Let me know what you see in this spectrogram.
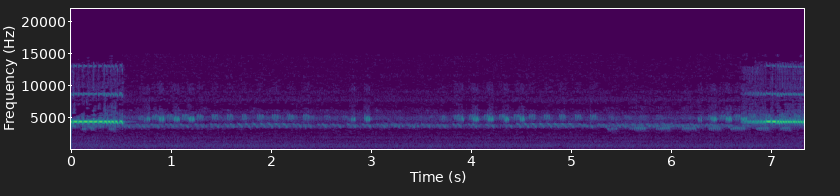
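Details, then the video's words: Insect sounds in nature: mostly soft, steady pulsed chirping at a high pitch, about four pulses per second, with brief louder trills only at the very start and end. "the sound of insects"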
